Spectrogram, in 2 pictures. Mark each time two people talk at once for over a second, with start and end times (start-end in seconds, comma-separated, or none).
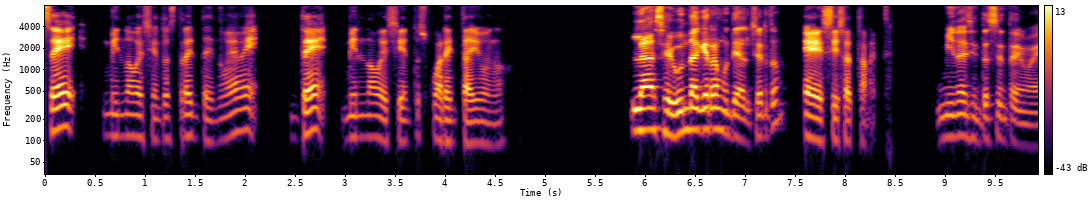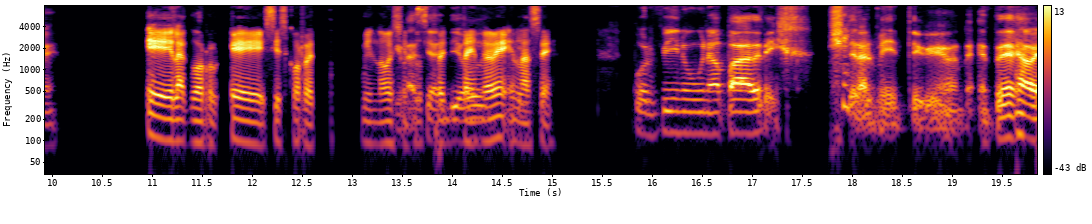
13.4-14.9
